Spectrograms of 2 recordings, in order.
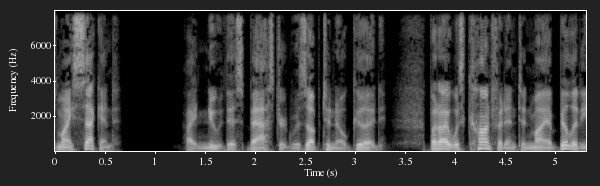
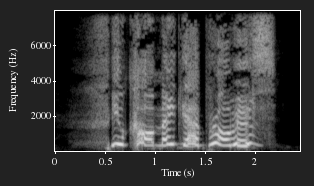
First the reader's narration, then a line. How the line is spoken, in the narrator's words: he cried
